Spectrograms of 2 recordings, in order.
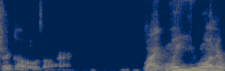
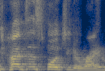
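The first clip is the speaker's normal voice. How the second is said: laughing; 6 semitones higher, 5 dB louder than usual. Retold or imitated. Client quote, laughing.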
